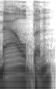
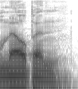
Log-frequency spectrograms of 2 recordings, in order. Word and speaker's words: Melbourne: I know you're copping in Melbourne and Perth is the same, but when do we rise up and call it out?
